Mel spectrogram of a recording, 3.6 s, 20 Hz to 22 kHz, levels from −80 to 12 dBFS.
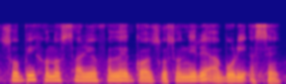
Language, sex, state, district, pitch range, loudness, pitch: Assamese, male, Assam, Kamrup Metropolitan, 125-145 Hz, -13 LUFS, 140 Hz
